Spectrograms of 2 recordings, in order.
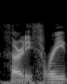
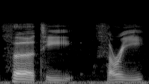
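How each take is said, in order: First: It is said in an American accent. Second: It is said in a British accent. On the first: "that pronunciation is is distinctively American" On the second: "is distinctively uh, British"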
